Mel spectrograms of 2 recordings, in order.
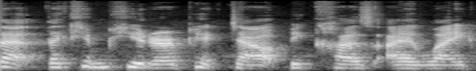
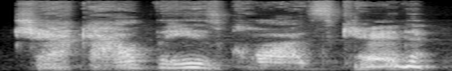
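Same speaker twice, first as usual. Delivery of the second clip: slow unvoiced monster rasp; raspy whisper; slower than usual. Third monster under the bed shows his claws in a slow rasping whisper. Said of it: "a third voice from under the bed rasped".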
